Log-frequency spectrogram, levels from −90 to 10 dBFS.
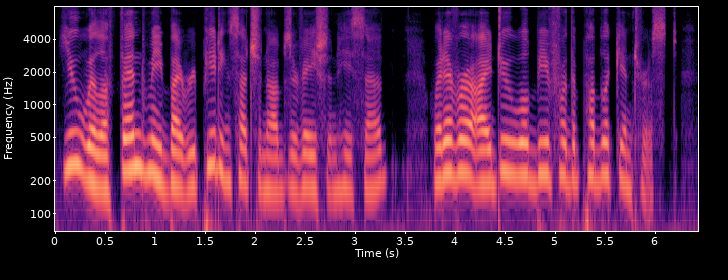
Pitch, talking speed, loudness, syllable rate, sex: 200 Hz, 185 wpm, -17 LUFS, 5.5 syllables/s, female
